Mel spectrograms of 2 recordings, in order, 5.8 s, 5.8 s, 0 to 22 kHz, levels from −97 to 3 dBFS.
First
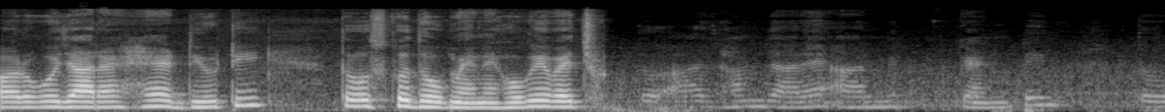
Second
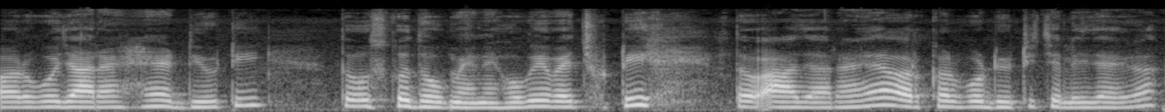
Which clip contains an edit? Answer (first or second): first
